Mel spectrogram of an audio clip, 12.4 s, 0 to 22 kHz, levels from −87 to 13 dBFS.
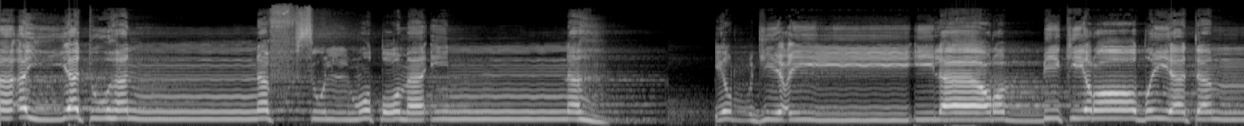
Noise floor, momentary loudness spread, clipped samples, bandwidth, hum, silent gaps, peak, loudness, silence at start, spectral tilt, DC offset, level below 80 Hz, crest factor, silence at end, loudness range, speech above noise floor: -52 dBFS; 14 LU; under 0.1%; 19 kHz; none; none; 0 dBFS; -16 LUFS; 0 s; -2 dB/octave; under 0.1%; -66 dBFS; 16 dB; 0 s; 9 LU; 36 dB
